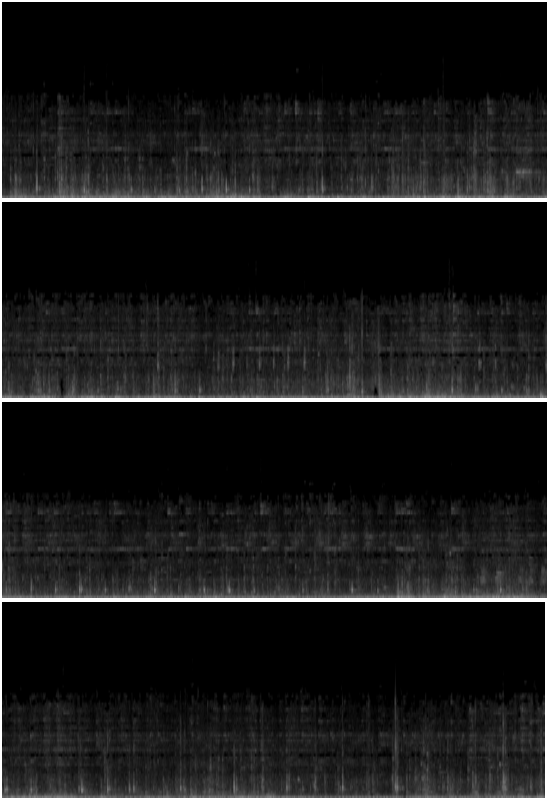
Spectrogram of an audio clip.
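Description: A mare's hooves clip-clopping at a walk on a packed-dirt street as she pulls a shaft cart, over a steady low rumble.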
